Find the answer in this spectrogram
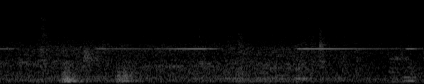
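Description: Quiet indoor room tone with a thin, steady high-pitched tone that fades out and returns, and a few faint soft sounds.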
